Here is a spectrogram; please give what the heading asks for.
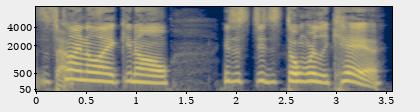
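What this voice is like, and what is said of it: Put-on Queens New York accent. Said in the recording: “really bad Queens accents ... that is not a Queens accent ... I think your Queens accent is better than your British accent.”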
